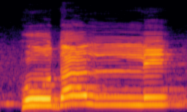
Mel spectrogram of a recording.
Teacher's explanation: Hudan, tulisannya hudan, tetapi karena menurut tajwid itu harus dimasukkan yang dengun ke huruf sesudahnya. Tanwin masuk ke lam, hudalli. Jadi masuk di hudalli. Kemudian dibaca pendek. Tidak seperti idgham bi gunnah harus sudah ketukan. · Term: idgham bila gunnah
